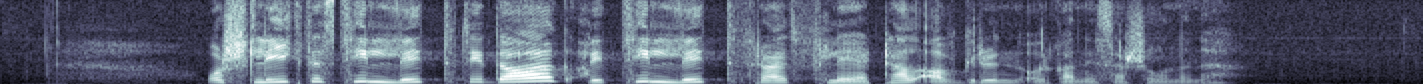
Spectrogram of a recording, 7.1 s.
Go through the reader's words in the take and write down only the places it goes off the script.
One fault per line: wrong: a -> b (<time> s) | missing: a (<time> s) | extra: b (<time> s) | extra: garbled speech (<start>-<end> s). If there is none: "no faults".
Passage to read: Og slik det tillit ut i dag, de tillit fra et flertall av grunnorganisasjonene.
no faults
